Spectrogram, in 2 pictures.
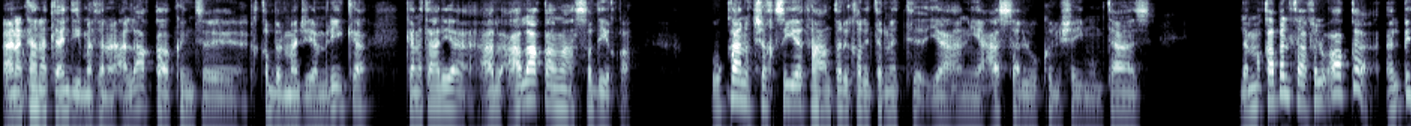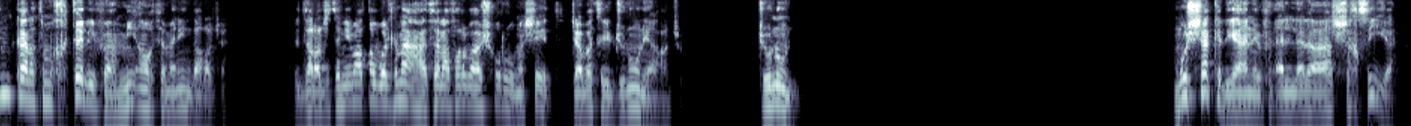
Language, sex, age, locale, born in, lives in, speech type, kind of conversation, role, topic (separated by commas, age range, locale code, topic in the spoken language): Arabic, male, 25-29, ar-SA, Saudi Arabia, United States, conversation, unstructured, none, هل بتحس إن السوشيال ميديا بتزوّد الإحساس بالوحدة؟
